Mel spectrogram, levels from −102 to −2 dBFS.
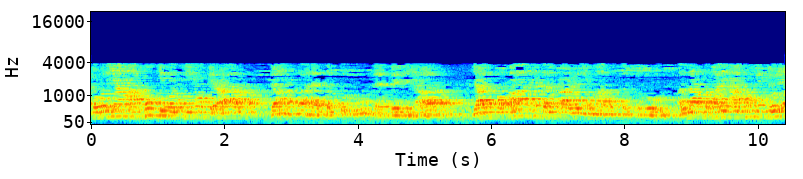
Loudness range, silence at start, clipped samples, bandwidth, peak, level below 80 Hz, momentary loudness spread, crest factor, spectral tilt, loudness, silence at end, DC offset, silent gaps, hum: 2 LU; 0 s; under 0.1%; 4.1 kHz; -10 dBFS; -66 dBFS; 6 LU; 14 dB; -9.5 dB/octave; -25 LUFS; 0 s; under 0.1%; none; none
